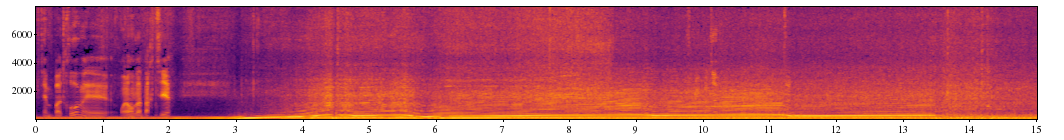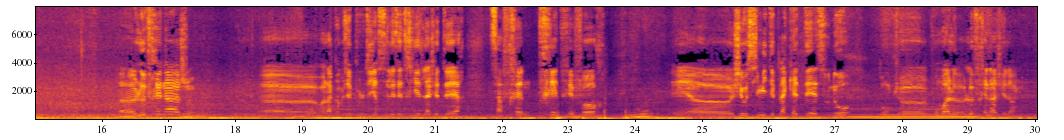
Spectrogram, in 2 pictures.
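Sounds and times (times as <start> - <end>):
car engine accelerating hard: 2.7 - 20.2, 22.7 - 30.0.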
